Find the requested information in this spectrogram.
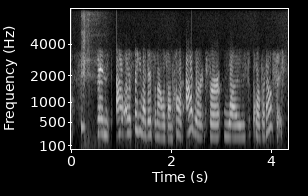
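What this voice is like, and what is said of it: Southern American accent. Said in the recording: “I speak Southern ... it's just that Southern accent you have”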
